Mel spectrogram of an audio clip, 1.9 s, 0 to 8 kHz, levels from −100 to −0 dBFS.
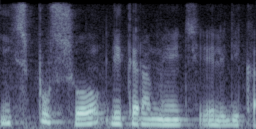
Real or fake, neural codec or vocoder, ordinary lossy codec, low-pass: real; none; none; 7.2 kHz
